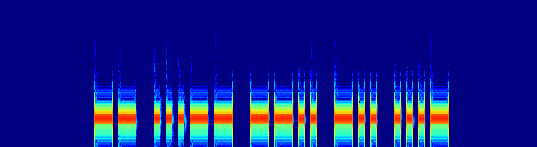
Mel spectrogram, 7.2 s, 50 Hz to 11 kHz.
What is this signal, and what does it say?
Morse code, heard as a keyed tone, about 15 wpm, 700 Hz. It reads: M3ZDV
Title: DXCC-100 Call Signs - 5 Characters - Repeated 3x - 15wpm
